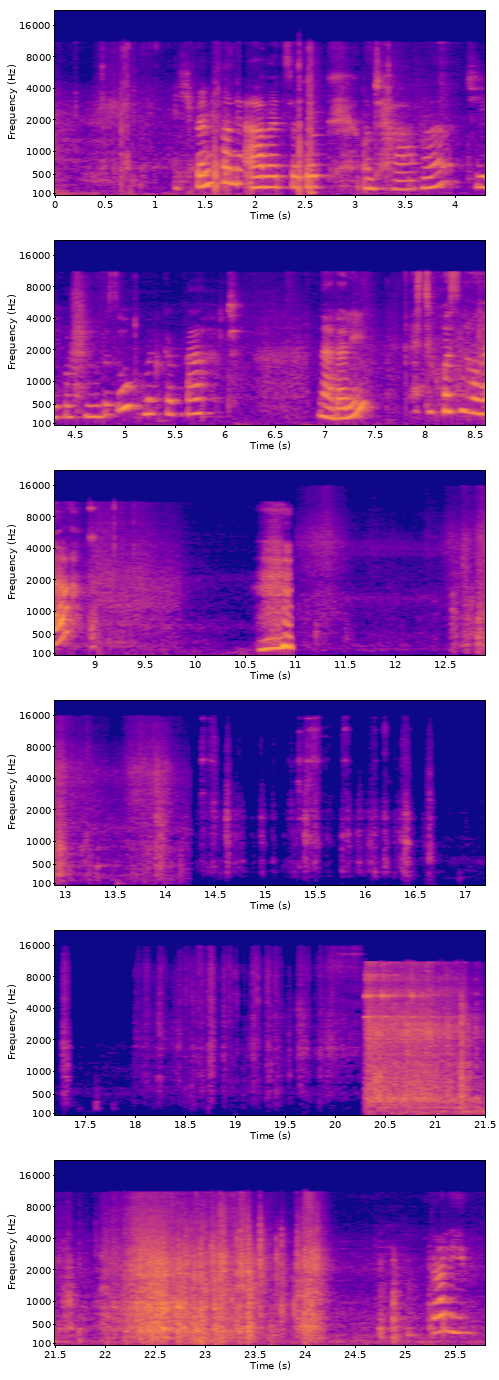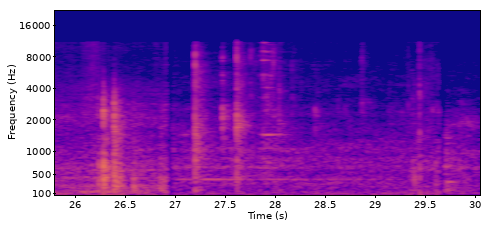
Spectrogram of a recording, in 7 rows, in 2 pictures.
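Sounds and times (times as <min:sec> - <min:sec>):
paper bag rustling: 0:18.0 - 0:24.3.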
